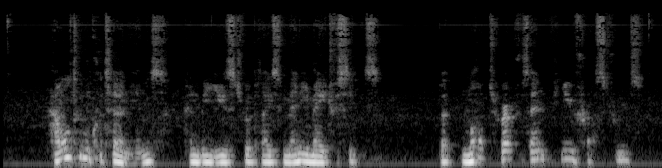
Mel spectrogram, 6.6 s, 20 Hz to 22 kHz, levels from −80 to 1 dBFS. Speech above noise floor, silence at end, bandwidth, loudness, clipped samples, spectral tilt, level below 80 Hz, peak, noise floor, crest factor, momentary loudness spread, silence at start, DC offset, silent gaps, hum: 39 dB; 0.25 s; 16 kHz; -20 LUFS; under 0.1%; -8 dB/octave; -52 dBFS; -4 dBFS; -59 dBFS; 18 dB; 17 LU; 0.5 s; under 0.1%; none; none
